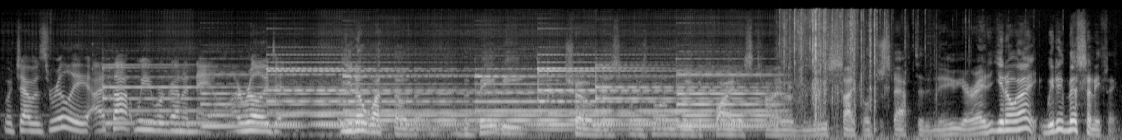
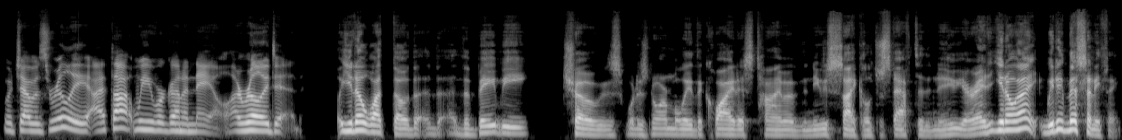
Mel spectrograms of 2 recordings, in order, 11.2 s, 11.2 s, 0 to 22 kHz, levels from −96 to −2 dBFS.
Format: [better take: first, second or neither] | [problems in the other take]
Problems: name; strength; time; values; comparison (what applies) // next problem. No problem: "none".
second | household noises; very loud; throughout; 1 dB above the speech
